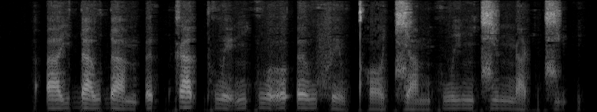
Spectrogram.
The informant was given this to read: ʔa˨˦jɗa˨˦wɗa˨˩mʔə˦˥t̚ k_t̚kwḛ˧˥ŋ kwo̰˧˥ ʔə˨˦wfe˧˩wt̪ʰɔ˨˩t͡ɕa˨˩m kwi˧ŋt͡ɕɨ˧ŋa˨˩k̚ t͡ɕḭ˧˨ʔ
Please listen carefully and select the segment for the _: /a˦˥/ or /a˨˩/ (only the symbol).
a˦˥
